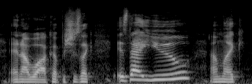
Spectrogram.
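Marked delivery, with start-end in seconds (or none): 1.1-1.9 high-pitched. Retold or imitated. Voicing the Russian lady.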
